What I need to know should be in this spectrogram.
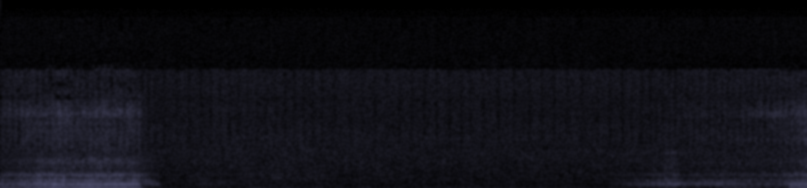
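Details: Nasal snoring during sleep in an adult man, a former reality-show contestant: one loud, low rumbling snore, then quiet, with the next breath beginning at the end.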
